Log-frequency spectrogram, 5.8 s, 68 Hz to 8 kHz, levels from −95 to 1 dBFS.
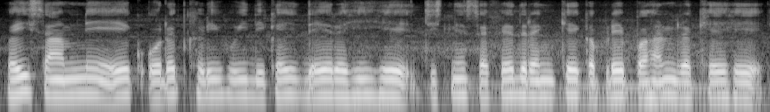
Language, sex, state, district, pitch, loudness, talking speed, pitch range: Hindi, male, Uttar Pradesh, Lalitpur, 135 Hz, -17 LUFS, 185 wpm, 125-140 Hz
